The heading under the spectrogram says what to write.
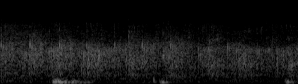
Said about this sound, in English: Come on, if you believe that, can you give the Lord a good round of applause?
